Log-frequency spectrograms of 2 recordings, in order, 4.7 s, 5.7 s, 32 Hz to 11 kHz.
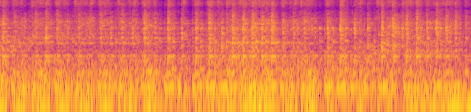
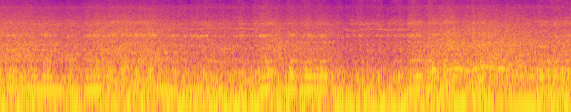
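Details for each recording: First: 1972 Chevrolet C10 shop truck, first start after engine swap: quick regular knocking over rough idle, sounds like it's in the bell housing; found to be inspection plate contacting the spinning flexplate, not bottom-end knock. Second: 1972 Chevrolet C10 shop truck after first start: deep steady rumble with an even beat and no knocking, tapping or clatter, after the bell-housing knock was traced to the inspection plate and cut away; engine running smooth.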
